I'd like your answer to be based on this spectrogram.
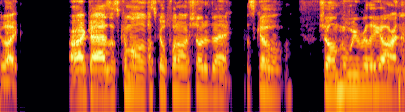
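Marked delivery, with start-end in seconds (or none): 1.0-5.9 put-on lackluster, flat monotone. Mocking a locker-room huddle speech, the speaker does a monotone Russell Wilson pep talk. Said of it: "It's just monotone and lackluster".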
